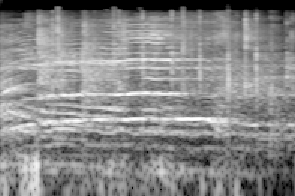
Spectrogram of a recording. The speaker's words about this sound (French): Je veux des applaudissements.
